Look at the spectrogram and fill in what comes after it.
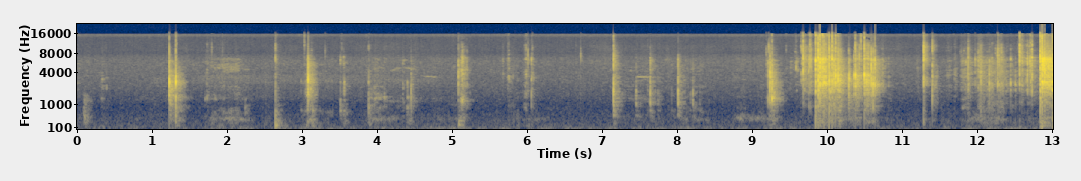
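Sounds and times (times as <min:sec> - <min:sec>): plastic pieces clattering: 0:09.2 - 0:13.0
plastic pieces clicking and tapping: 0:09.2 - 0:13.0
plastic pieces rattling: 0:09.2 - 0:13.0.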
